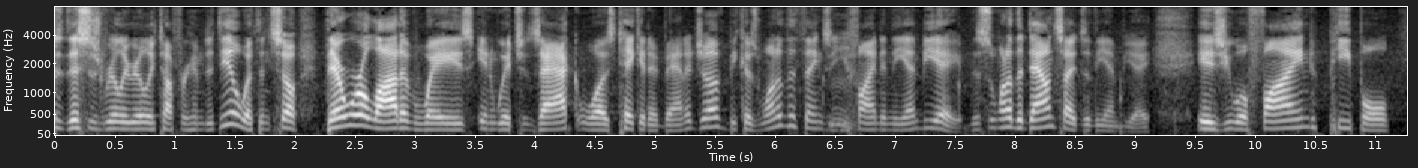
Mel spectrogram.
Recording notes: Full Show LIVE from Memphis Grizzlies’ FedExForum. We open the show as the gang welcomes you right into Memphis and FedExForum for today’s special Live show.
